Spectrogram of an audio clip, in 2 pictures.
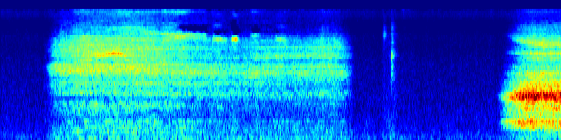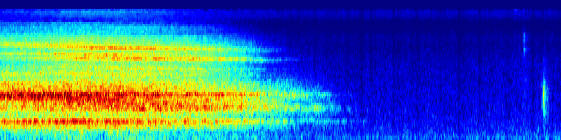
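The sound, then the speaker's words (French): Slow deep breathing during a guided walking meditation: two long airy hisses of breath, the second longer and fuller than the first, with no talk. “Prenez quelques respirations profondes par le nez et expirez par la bouche”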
